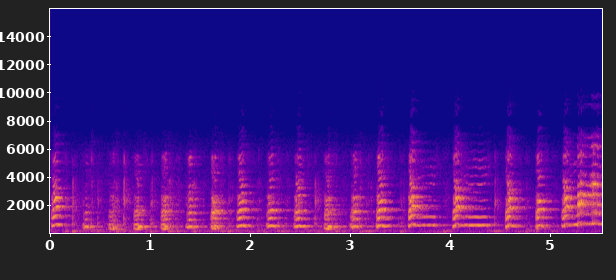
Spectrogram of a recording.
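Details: A Boston Terrier, obsessive over his ball after it rolls out of reach, gives rapid, high whining yips, several each second, in frustration.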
